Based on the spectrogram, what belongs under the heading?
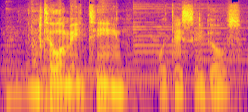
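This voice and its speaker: A man's voice: fairly low pitch, normal speed, music in the background, natural voice. An actor playing a resigned teenage boy. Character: teenage boy facing a custody move. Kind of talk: daytime soap acting.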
